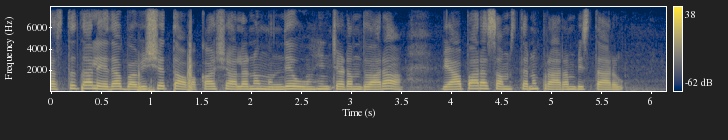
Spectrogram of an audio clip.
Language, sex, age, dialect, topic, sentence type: Telugu, female, 60-100, Central/Coastal, banking, statement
